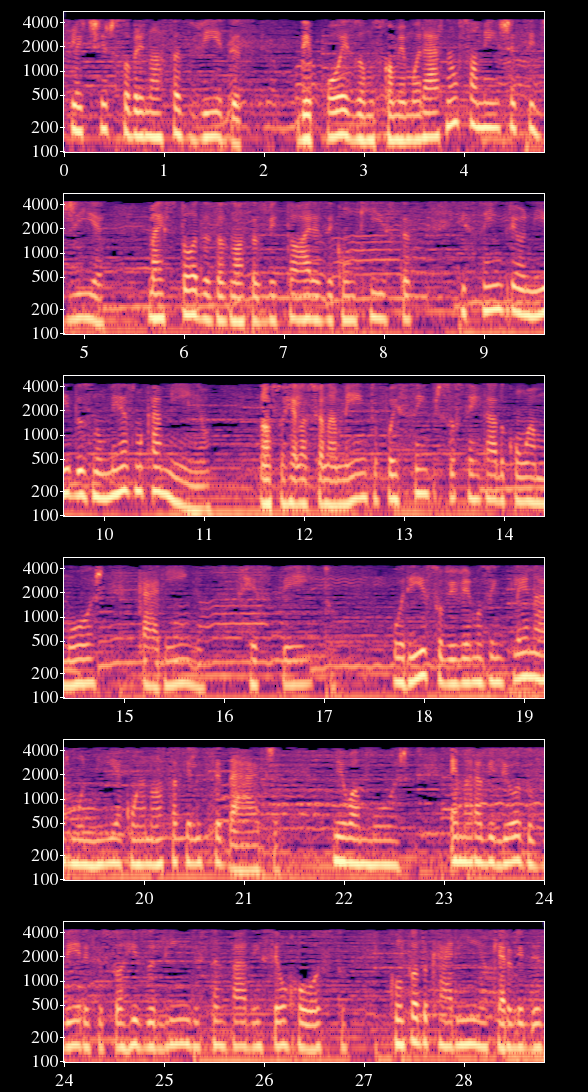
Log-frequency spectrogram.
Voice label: ANIV. ROMANTICO F; Aniversários; fem

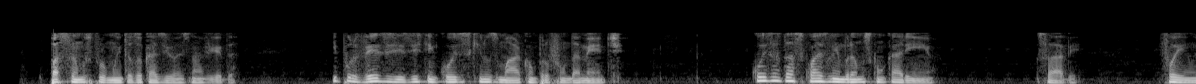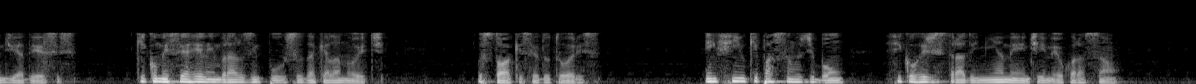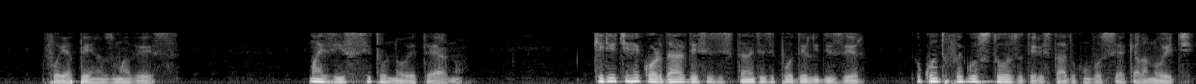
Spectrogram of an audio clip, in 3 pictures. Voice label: Erótica Leve Masculino, Só Voz; Telemensagens; Telemensagens 2017

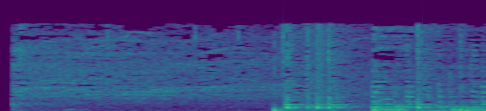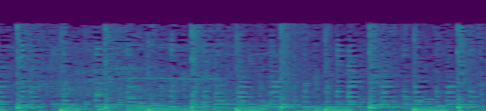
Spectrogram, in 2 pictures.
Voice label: Homenagem Dia Secretaria Masculino; Homenagens

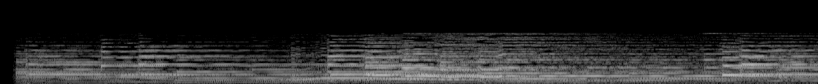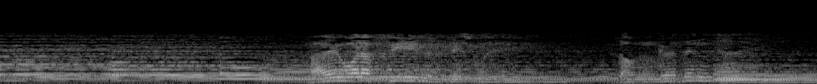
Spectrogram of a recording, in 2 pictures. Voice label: VOCÊ MARCOU D+ M, Telemensagens; masc; Telemensagens 2017

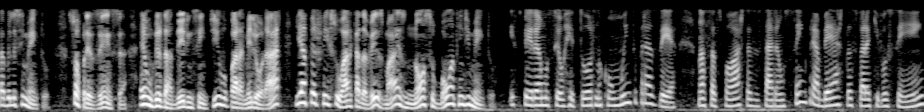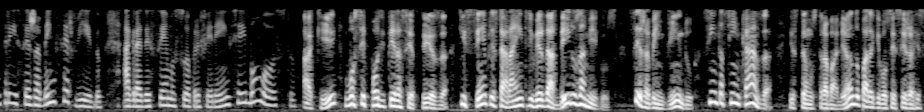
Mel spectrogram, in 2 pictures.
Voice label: CLIENTE CAMELô DUAS VOZES; Profissionais; fem; Telemensagens 2017

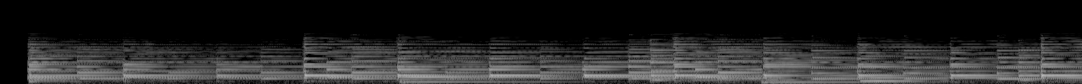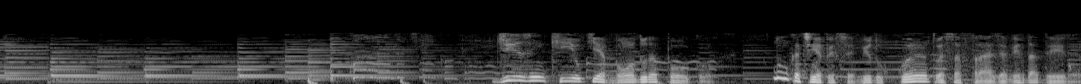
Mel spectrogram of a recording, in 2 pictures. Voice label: Romantica Quero Ter Você De Novo Masculino, Telemensagens

